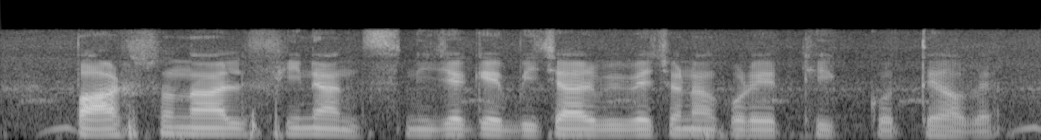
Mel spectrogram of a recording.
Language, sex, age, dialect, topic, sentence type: Bengali, male, 18-24, Standard Colloquial, banking, statement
